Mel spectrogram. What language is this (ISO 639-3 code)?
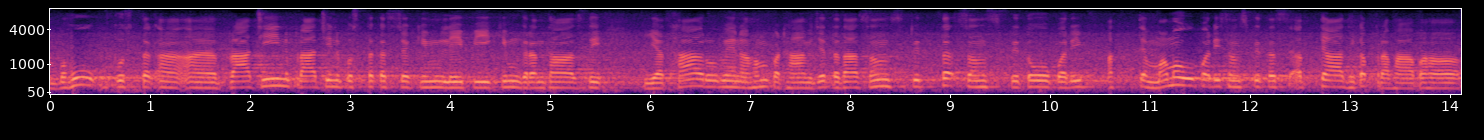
san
